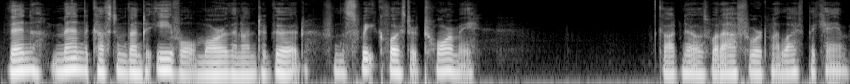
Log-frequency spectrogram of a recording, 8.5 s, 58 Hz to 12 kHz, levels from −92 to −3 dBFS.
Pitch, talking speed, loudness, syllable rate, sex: 125 Hz, 155 wpm, -21 LUFS, 5.2 syllables/s, male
